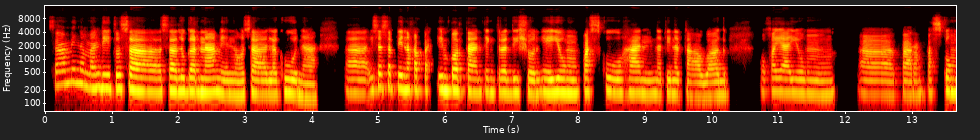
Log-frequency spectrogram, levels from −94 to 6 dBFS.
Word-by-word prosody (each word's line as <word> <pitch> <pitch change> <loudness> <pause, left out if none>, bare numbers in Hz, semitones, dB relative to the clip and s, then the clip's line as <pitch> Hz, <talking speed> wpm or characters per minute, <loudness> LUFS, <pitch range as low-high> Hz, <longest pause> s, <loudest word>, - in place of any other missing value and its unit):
Sa 265 +1 -2
amin 290 0 -5
naman 225 -3 -2
dito 220 -1 0
sa 195 -4 +6
sa 190 +1 +3
lugar 190 -1 +3
namin 180 -2 +4
'no, 160 -1 -4
sa 165 -2 +3
Laguna. 160 -4 -2 0.4
Ah, 175 -1 -2
isa 195 +4 -1
sa 230 0 0
pinaka 205 -2 +1
pa - - -3 0.2
importanteng 190 -3 +2
tradisyon, 175 -1 -1
eh, 175 0 +1
'yong, 175 -1 0
Paskuhan 175 -2 0
na 160 -1 -6
tinatawag 155 -2 -4 0.5
o 175 - -17
kaya 180 0 -1
'yong, 170 -2 -8 0.4
ah, 165 -2 -4
parang 155 +1 -3
Paskong 170 +2 -5
175 Hz, 125 wpm, -22 LUFS, 165-190 Hz, 0.5 s, sa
